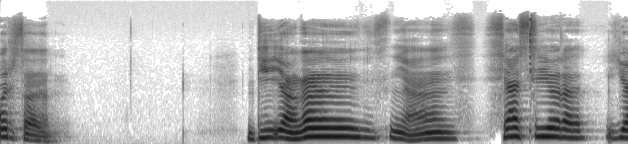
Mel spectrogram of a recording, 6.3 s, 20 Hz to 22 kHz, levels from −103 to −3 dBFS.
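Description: The clip is speech with two faults. From 3.81 to 6.19 s, the audio plays about 6.3% fast and rises about 106 cents, roughly a semitone, before snapping back. The likely cause is a drift correction step, where clock-matching software briefly shifted the playback rate to balance its buffer. From 5.28 to 5.31 s, a short burst of misplaced energy cuts in, peaking near -10 dBFS. This is a corrupt frame decoded. Damaged bits in what sounds like a single compressed frame were played anyway, so the decoder put sound at the wrong frequencies.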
